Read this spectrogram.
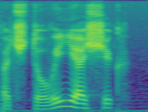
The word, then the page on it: pochtovyi jashik: Russian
